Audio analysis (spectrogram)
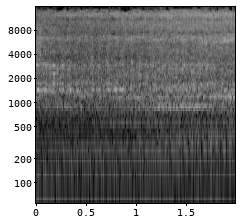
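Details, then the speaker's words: BMW E28 running after MAF refitted and vacuum lines reconnected, first drive in 22 years: smooth, even idle with steady low hum, no stumbling; slight hesitation noted, throttle possibly set a little high from adjustment to get it started. "Oh, she runs. Sounds good too. Got a little hesitation."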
